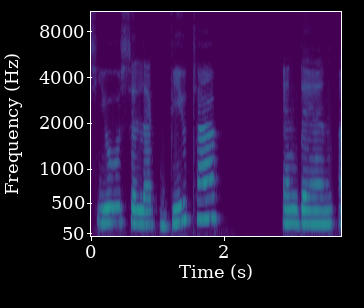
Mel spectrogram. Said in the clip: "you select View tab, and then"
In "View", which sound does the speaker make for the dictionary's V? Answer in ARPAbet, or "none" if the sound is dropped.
B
